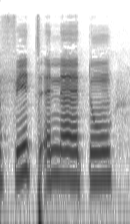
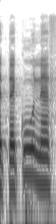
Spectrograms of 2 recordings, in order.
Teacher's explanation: ta ni kita keluarkan angin yang dipanggil hamas. Bukan kita kena lantunkan.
